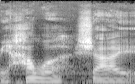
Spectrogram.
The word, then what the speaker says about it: Yahweh Shai: Yahweh Shai is the only begotten Son. It's his true name in the Paleo Hebrew, properly pronounced.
